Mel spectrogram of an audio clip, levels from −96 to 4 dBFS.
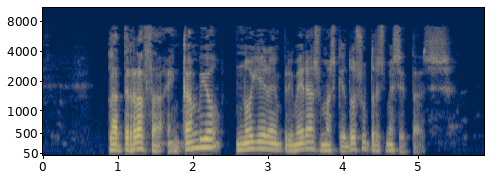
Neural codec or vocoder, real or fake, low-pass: none; real; 7.2 kHz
